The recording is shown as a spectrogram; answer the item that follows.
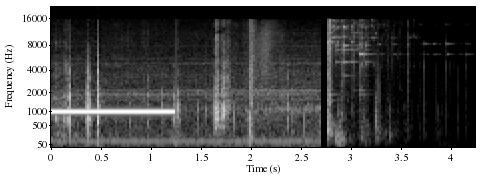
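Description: A steady censor bleep tone blots out a word and cuts off a little over a second in. About a second and a half later comes a sharp crash of breaking glass, a screen-smash sound effect, with shards tinkling for about half a second.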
